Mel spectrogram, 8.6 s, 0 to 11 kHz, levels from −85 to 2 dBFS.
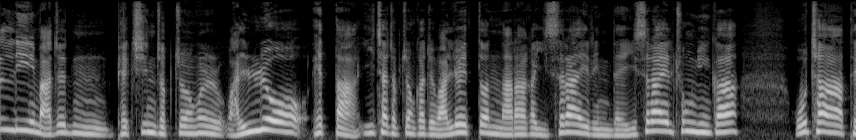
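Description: No technical faults can be heard anywhere in the recording. There are no events to place in time order.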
